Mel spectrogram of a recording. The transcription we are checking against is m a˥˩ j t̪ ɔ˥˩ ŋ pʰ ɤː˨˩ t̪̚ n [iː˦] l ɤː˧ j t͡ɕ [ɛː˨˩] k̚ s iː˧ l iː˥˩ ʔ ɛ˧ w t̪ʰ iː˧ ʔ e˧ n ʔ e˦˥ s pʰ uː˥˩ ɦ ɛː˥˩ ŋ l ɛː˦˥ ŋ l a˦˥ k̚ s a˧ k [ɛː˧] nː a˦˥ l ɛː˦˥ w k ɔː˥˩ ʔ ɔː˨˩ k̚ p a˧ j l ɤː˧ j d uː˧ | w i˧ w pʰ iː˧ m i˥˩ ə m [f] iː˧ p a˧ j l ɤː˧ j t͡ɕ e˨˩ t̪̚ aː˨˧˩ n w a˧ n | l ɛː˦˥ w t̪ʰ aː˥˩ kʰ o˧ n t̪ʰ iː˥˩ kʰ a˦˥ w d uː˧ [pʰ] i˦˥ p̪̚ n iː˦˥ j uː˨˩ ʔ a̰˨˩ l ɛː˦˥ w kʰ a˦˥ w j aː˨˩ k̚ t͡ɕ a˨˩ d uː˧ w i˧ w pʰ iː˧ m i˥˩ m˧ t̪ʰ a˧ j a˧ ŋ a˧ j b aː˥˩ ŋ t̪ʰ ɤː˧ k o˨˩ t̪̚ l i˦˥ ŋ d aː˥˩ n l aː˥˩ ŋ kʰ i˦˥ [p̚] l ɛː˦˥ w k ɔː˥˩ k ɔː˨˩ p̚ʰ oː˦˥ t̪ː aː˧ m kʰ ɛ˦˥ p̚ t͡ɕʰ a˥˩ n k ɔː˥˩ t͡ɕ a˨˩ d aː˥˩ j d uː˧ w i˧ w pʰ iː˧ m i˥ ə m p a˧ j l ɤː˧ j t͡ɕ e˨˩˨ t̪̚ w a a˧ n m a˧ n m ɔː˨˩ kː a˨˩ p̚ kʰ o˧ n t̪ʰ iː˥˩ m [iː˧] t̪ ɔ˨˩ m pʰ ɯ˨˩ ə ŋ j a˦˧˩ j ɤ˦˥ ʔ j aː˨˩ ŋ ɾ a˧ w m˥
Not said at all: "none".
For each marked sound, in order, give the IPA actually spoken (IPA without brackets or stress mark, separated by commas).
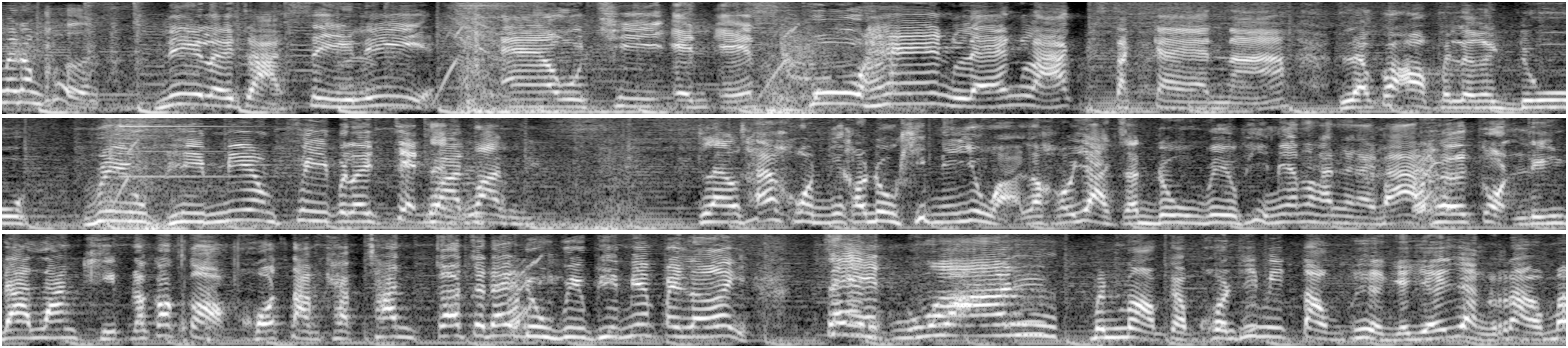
iː˥˩, aː˨˩, ɛː˧, f, kʰ, p̚, iː˧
